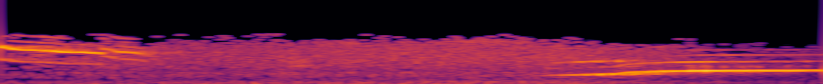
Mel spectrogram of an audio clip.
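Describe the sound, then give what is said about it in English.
A wolf pack howls in a chorus: a falling howl fades out, then after a quiet gap several long, rising howls swell together and hold steady, fairly loud, with no one speaking. “Howling, the wolf calls to arms, gathers the pack, and warns other wolves to back off.”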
